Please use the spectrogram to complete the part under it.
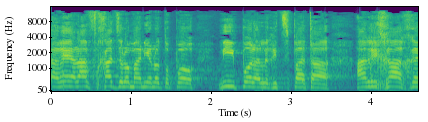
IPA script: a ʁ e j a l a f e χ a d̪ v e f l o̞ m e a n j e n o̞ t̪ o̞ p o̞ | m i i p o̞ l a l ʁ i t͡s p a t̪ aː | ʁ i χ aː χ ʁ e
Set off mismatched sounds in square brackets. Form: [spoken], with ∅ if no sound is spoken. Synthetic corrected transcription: a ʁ e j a l a f e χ a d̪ [z] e [∅] l o̞ m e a n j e n o̞ t̪ o̞ p o̞ | m i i p o̞ l a l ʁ i t͡s p a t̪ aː | ʁ i χ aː χ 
